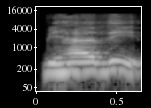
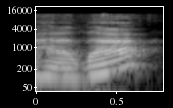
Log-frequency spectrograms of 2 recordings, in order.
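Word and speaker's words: هذا: Bagaimana kalau kita bunyikan biadzi? Salah. Karena hadza mau bagaimanapun kondisinya tetap bacanya had min hadza rasyada. Kok min enggak dibaca hadzi? Ya tetap. Karena apa? Karena hadza itu bunyinya tetap tidak akan bisa berubah.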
